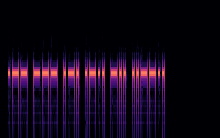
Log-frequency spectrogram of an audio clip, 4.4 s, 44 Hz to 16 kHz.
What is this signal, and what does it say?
Morse code, heard as a keyed tone, about 28 wpm, 700 Hz. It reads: WORLD?
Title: Sentences from Top 1000 Words - Review Part 1 - 28wpm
